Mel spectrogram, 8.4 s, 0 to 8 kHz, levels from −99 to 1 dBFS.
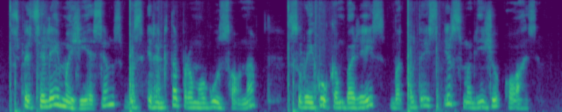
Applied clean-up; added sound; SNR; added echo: none; Wood; 14 dB; none.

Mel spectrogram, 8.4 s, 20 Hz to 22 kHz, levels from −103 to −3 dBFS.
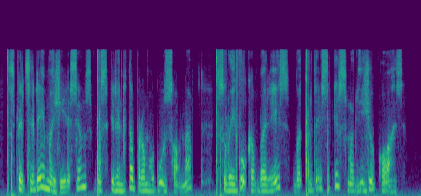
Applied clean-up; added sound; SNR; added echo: neural diffusion model UNIVERSE++.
